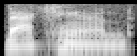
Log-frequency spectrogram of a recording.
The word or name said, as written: backhand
